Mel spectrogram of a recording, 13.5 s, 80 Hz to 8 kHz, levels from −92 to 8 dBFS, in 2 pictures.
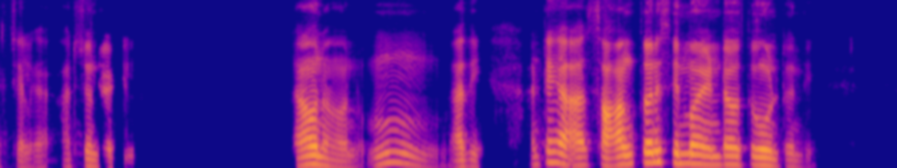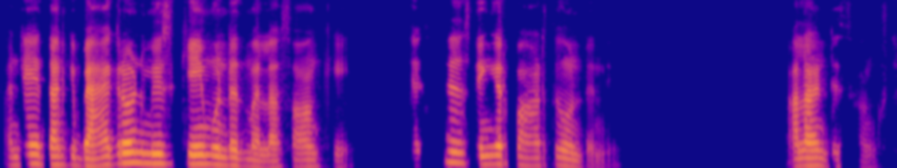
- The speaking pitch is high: No, medium, 145 Hz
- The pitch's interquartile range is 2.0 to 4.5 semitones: No, average, 5.0 semitones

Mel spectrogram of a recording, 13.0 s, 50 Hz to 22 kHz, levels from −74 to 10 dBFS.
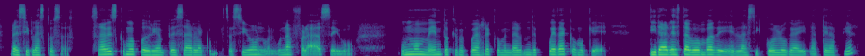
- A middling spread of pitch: No, narrow, 2.3 semitones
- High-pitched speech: No, medium, 165 Hz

